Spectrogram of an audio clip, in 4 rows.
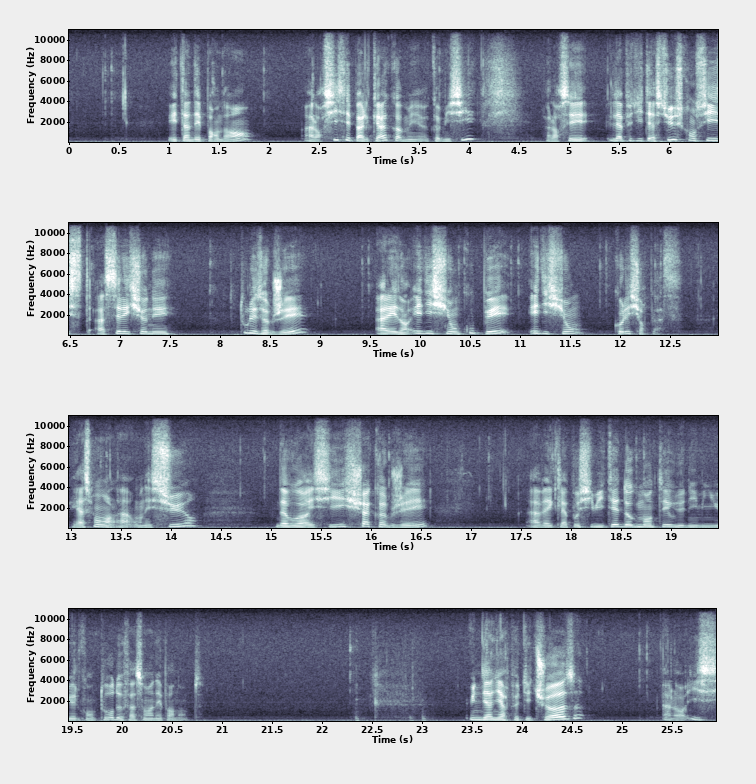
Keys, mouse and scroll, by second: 0.5 click, 1.6 click, 2.8-4.0 drag, 5.8 click, 6.9-8.2 drag, 9.5 click, 10.5 click, 11.0 click, 11.9 click, 12.4 click, 13.4 click, 14.0 click, 15.0 click, 16.2 click, 17.3 click, 18.8 click, 19.7-22.5 drag, 23.9 click, 25.3 click.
